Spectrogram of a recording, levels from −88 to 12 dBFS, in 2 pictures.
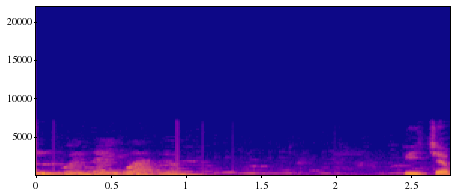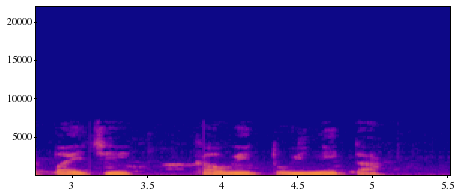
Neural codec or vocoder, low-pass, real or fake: none; 7.2 kHz; real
